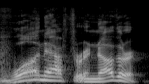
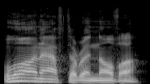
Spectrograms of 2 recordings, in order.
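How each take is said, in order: First: Put-on high-pitched exasperation in own accent; exasperated. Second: Put-on British accent. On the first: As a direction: complain in a high, fed-up voice. Usual accent, before British version. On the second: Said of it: "to hear their accents".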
